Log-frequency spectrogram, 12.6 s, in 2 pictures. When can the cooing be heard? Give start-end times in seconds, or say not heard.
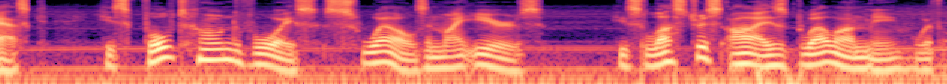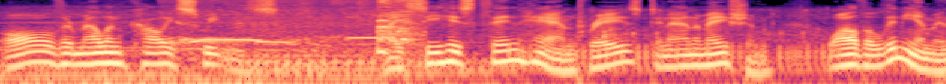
7.3-9.2.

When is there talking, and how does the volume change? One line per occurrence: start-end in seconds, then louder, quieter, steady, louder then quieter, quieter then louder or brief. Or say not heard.
0.0-12.5 steady.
